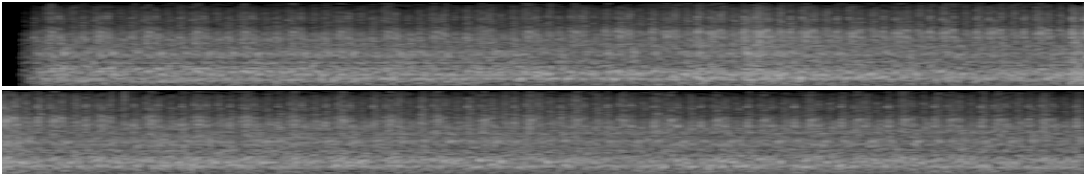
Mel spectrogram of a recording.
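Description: Steady running engine with a fast, even metallic ticking riding over a hissy top end; some kind of knock, cause unclear.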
